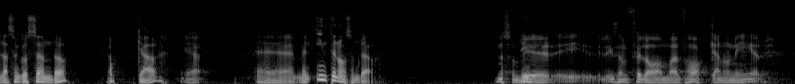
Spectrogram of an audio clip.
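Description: At 1.1 s, just after "som går sönder", the speech jumps forward by about a fifth of a second. These are compressed frames skipped: the decoder lost or rejected whole frames, so playback resumes later. The gap fits roughly ten frames of 26.1 ms. Because frames overlap, each join is a short smeared blip, not a click. Shorter jumps of about 70 ms follow at 2.67 s and 5.02 s, the latter just before "som det". At 6.85 s, after "eh liksom", about 150 ms goes missing.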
